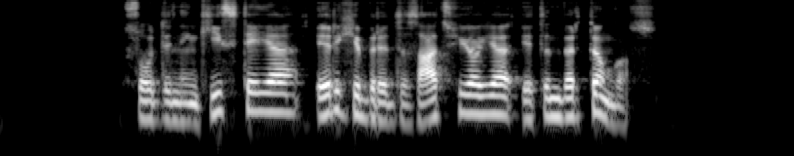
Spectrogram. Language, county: Lithuanian, Alytus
